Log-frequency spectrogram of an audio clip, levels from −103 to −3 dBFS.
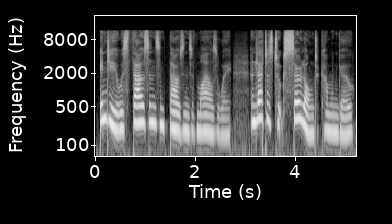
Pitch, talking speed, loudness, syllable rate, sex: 210 Hz, 195 wpm, -20 LUFS, 4.9 syllables/s, female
